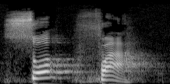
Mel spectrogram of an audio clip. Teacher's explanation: Está na última sílaba, a sílaba forte. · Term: oxítona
